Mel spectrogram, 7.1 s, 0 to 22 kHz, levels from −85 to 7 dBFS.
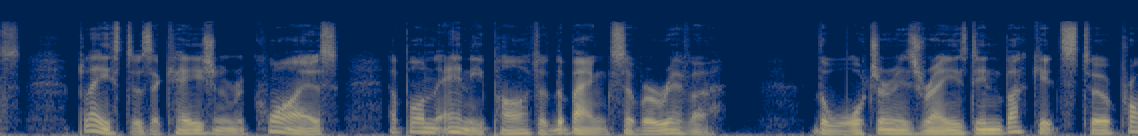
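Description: A handful of samples likely went missing from the stream at four points, so the waveform jumps abruptly to a later value, a tiny fraction of a millisecond lost each time. In this speech it is heard as a single sharp click at 1.29 s, 2.85 s, 5.29 s and 6.58 s.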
